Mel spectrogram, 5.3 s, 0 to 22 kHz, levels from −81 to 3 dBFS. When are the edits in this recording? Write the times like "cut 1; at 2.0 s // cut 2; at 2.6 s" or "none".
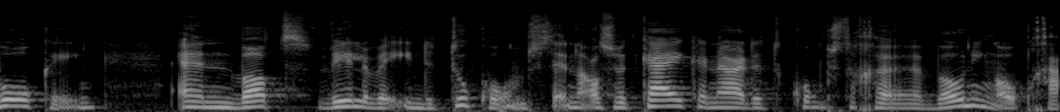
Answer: none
